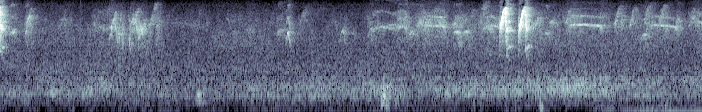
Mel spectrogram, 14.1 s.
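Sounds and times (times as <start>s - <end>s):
birds chirping and calling: 0.0s - 0.7s, 7.5s - 14.0s
downward-sweeping bird calls: 0.0s - 0.8s, 7.4s - 14.0s
faint outdoor background noise: 0.0s - 14.0s.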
